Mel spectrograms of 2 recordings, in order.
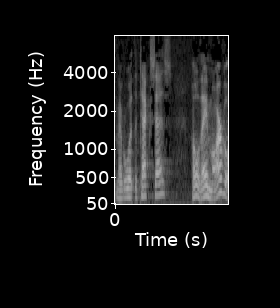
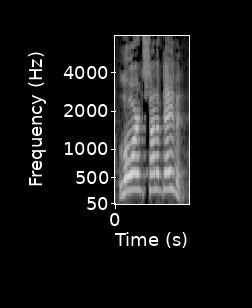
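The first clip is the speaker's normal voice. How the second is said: raised, higher quoted plea; louder, lifted cry of appeal; cry for mercy; 8 semitones higher, 10 dB louder than usual. Retold or imitated. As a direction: call out to the Lord for mercy. Voicing the woman's cry for mercy.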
